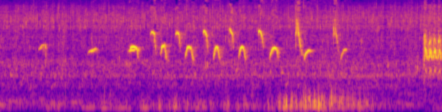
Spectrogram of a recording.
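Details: Masteran training song of a greater green leafbird, used to teach other caged birds a powerful 'kejer' delivery: a steady series of about a dozen sharp upslurred whistles at roughly three per second, ending in a brief burst of buzz.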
